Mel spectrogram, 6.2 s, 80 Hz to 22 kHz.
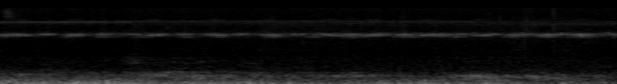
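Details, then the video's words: Rain-soaked night ambience: crickets produce a constant shrill trill with a thin overtone higher still, while deep pattering rain noise fills the low end throughout. "1 hour of cricket sounds in the rain"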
